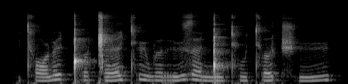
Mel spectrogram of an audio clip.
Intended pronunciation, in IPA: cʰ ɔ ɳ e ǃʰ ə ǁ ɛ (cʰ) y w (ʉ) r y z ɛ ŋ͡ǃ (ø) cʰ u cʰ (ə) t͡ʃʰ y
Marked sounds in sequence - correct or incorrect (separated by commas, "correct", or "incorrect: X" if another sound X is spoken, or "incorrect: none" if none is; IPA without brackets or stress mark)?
correct, incorrect: ø, incorrect: y, correct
